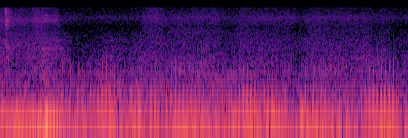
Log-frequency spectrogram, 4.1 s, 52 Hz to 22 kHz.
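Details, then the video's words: Pepe, a pet Sphynx cat, purring while being cuddled until falling asleep: a steady low rumbling purr with rhythmic in-and-out pulses about every second, close and indoors. "CUDDLING MY SPHYNX | 10 MIN CAT PURRING CUDDLES E KISSES SOUNDS"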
